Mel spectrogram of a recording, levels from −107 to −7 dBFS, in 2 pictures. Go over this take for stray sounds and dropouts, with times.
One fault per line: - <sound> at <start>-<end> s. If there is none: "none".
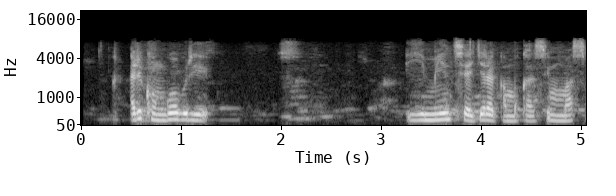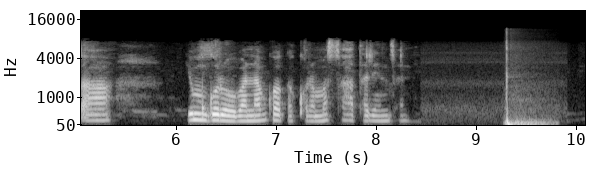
- thud at 9.3-9.8 s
